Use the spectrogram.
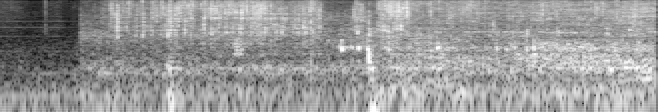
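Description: Steady running water pours and splashes for a few seconds, a continuous hiss with small irregular spatters, as conditioner is rinsed out of a person's hair. No one speaks.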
